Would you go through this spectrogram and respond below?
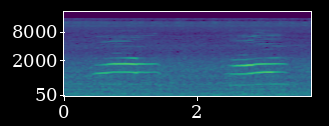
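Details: Stray cat in a convenience-store parking lot, crying as if pleading for something: two drawn-out, tonal meows with rich harmonics, each lasting about a second, separated by a short pause, over a faint steady background hum.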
